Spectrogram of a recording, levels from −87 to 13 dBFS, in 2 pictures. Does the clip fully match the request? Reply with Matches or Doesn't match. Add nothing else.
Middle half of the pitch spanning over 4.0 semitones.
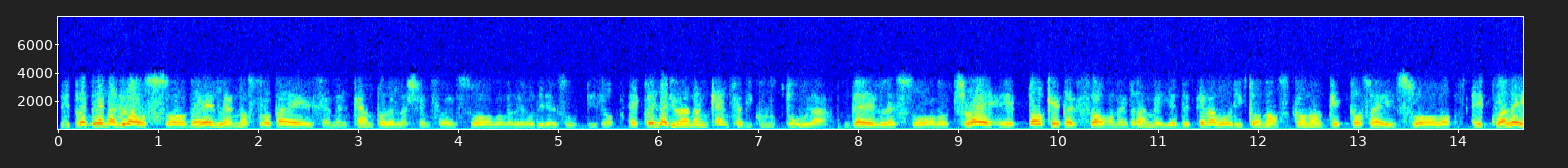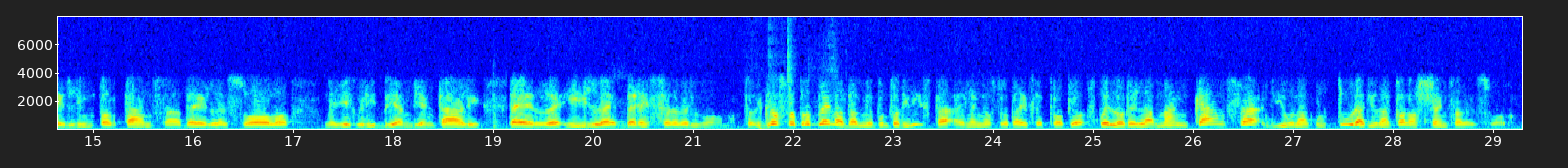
Matches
